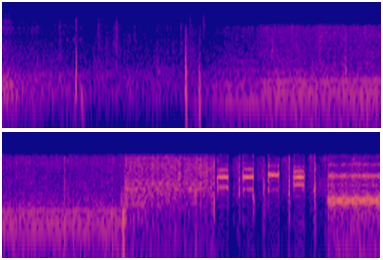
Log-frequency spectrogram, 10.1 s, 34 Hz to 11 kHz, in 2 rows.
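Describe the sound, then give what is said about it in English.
A 911 dispatcher returns a 911 hang-up call: a few handset clicks, a steady line tone, then a quick run of short dialing beeps followed by a ringing tone, all fairly loud with no talking. “What follows is an actual 911 call, where the dispatcher returns a 911 hangup.”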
